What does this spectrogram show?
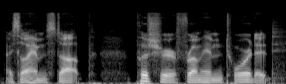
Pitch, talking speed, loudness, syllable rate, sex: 100 Hz, 210 wpm, -19 LUFS, 4.7 syllables/s, male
